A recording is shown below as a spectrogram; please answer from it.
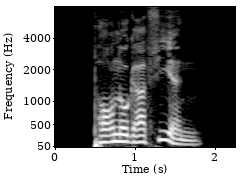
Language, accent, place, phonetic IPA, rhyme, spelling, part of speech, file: German, Germany, Berlin, [ˌpɔʁnoɡʁaˈfiːən], -iːən, Pornografien, noun, De-Pornografien.ogg
- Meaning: plural of Pornografie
